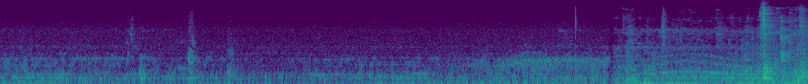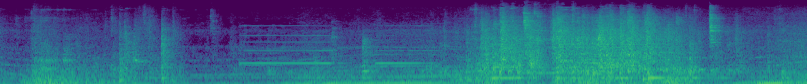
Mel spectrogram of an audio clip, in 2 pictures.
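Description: A manual pallet jack being worked on the wooden floor of a box-truck trailer: rattling, clattering and a low rumble that grow louder after the first few seconds, with some squeaks. There is a short run of electronic beeps just past the middle, and the loudest, densest clatter comes near the end.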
